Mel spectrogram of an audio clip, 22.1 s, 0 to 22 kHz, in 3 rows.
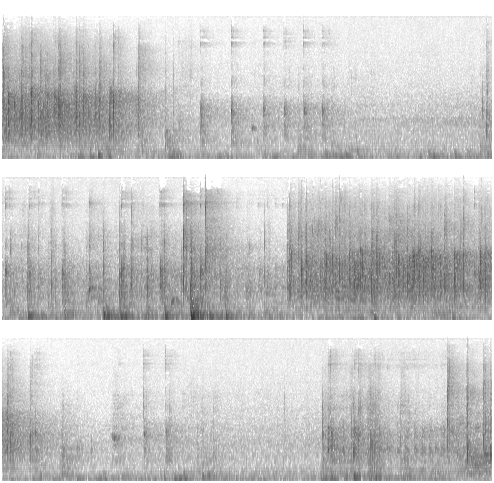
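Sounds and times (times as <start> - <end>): crowd applause: 0.0 - 2.4, 10.4 - 15.6, 21.2 - 22.0
ping-pong ball clicking: 2.9 - 5.2, 7.2 - 11.6, 16.8 - 17.5.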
